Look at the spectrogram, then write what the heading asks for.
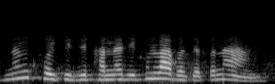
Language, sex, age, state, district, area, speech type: Bodo, female, 60+, Assam, Chirang, rural, conversation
